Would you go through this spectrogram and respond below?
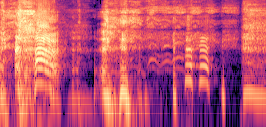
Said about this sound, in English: I just want to like, I'm gonna forget that my mask isn't on me when I do my eye contact cough at somebody.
